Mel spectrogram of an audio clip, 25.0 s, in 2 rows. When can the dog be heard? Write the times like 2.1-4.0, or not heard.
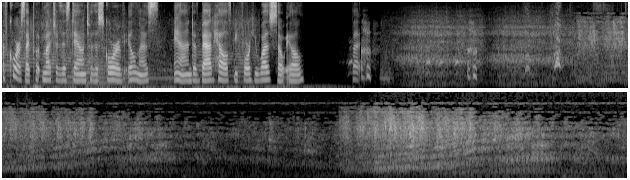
6.9-12.8.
